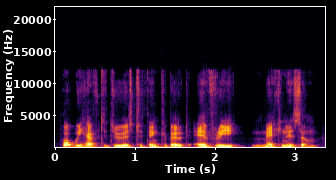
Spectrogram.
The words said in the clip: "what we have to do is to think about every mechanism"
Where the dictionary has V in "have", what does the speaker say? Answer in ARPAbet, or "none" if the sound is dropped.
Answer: F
